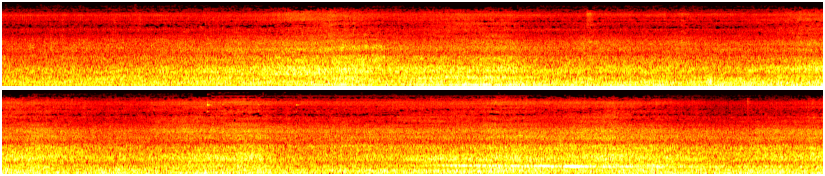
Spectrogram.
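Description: Motorway traffic going past, its noise swelling and fading in waves as vehicles pass, over a low engine hum. A held whine comes in over the last few seconds, with a single sharp knock near the end.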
